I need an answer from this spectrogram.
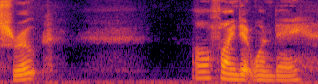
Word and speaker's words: Shroth: The name Schro on it. S H R O T H. It looks like Shroth, but it's pronounced Schro.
